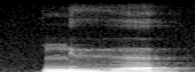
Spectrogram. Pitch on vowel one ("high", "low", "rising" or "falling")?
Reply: low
